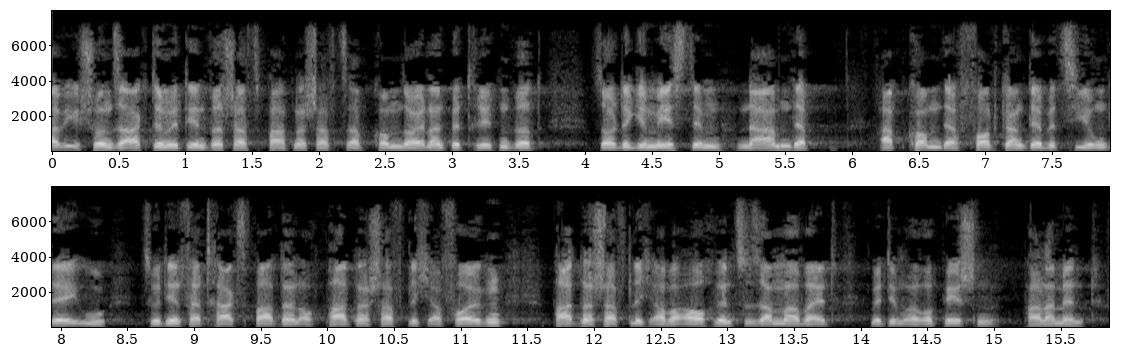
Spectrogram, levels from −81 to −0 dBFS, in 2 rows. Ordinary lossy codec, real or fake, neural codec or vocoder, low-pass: none; real; none; 7.2 kHz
